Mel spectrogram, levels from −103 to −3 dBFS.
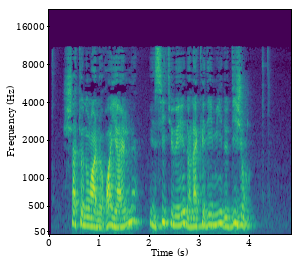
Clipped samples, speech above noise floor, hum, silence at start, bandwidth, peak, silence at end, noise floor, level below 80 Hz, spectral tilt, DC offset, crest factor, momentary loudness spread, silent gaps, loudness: under 0.1%; 38 dB; none; 0.3 s; 11.5 kHz; -2 dBFS; 0.8 s; -57 dBFS; -56 dBFS; -5.5 dB/octave; under 0.1%; 18 dB; 9 LU; none; -19 LUFS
